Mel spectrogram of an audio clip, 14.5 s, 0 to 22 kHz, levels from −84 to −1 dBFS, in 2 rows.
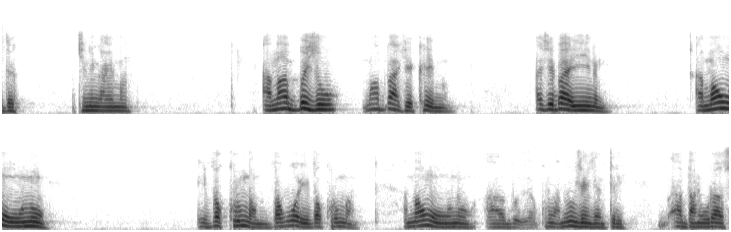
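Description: AMR wideband (HD Voice) codec damage runs throughout: nothing above 7.4 kHz, and heavy rough, raspy coding of the speech, which fits its lowest 6.6 kbit/s mode.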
